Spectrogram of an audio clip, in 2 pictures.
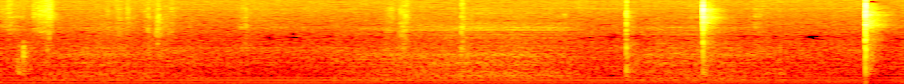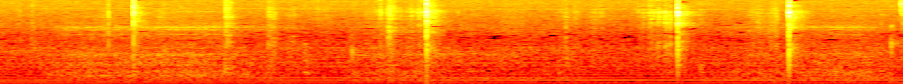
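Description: Scissors trim glued craft material on a miniature dollhouse stove, giving a series of sharp, separate snips at irregular intervals over quiet room tone, close and fairly crisp.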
